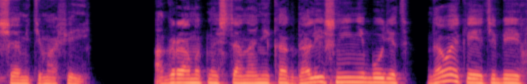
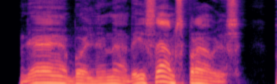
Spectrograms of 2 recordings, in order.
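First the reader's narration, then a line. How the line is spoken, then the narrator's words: Grumbling. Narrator (Russian): проворчал Кошелев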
